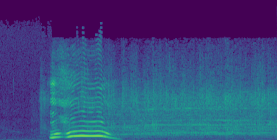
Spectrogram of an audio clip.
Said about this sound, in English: This last one is for all our special guests here today. Let's give him a big cheer. You ready?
